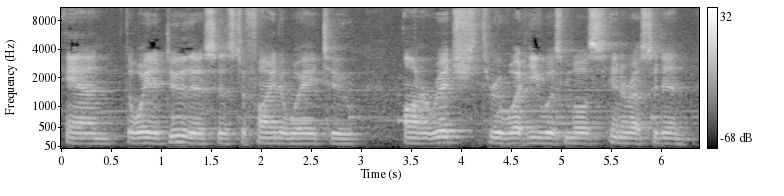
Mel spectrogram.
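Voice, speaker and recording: Flat-toned man in an echoey room. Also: mid-range voice, unhurried. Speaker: foundation founder. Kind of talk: documentary interview. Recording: echoey, distant mic. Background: faint music.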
